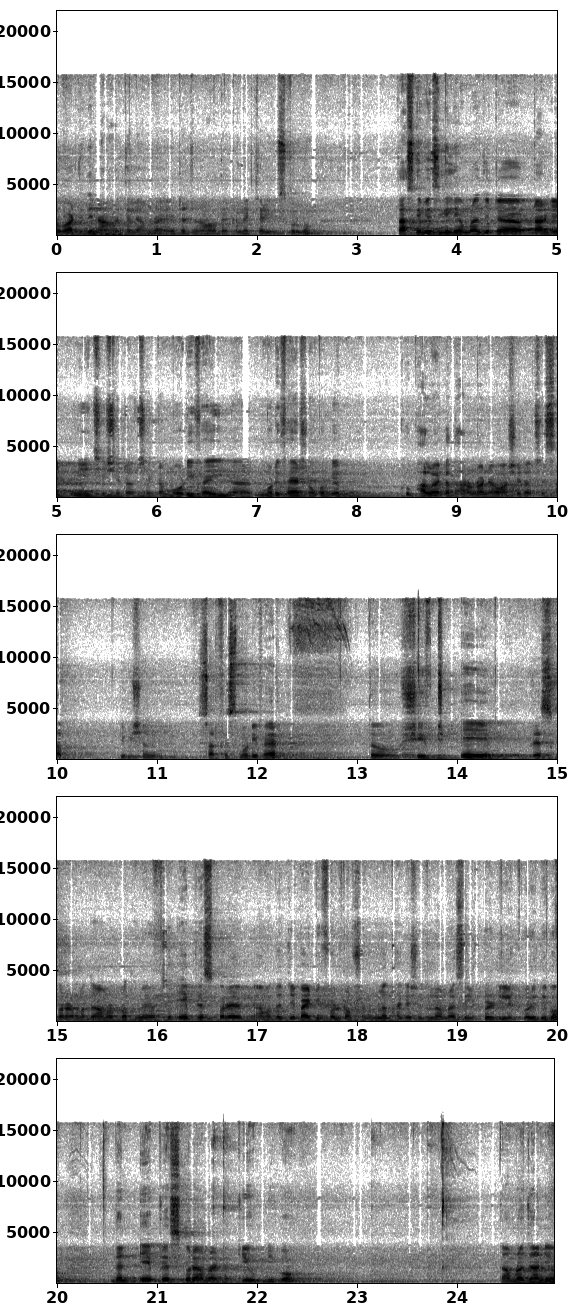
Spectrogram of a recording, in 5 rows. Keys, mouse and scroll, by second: 0.3 scroll down 2, 0.6-1.9 middle drag, 2.9 scroll up 1, 3.1-3.6 middle drag, 3.6-5.0 scroll down 1, 5.2-5.6 shift+middle drag, 5.6-6.0 scroll up 1, 6.0-7.4 middle drag, 8.0 ctrl+s, 10.3-11.7 middle drag, 12.7 ctrl+s, 13.9 shift+a, 20.5 shift+a, 23.3-24.9 middle drag.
